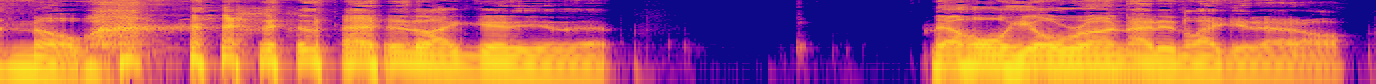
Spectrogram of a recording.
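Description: Low-voiced middle-aged man chatting, dry close sound. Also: lively intonation, slow pace, gravelly, long pauses, dry recording. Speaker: podcast co-host. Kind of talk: casual chat reviewing wrestling.

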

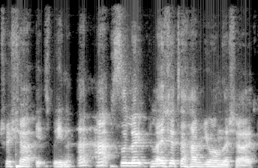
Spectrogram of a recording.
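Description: A man's voice: on the high side, moderate pace. A man hosting a podcast in casual conversation, with a wry, joking manner. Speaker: podcast host. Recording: echoey, reverberant room.

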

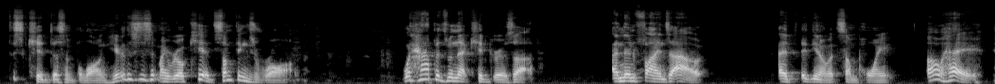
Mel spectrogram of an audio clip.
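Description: A man's voice: medium pitch, breathy edge. A man speaking informally as a writer on a podcast panel, explaining in an earnest, emphatic way.

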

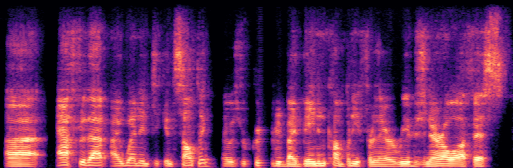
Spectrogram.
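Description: An American man, a startup co-founder, recounting his career in a relaxed, conversational interview manner. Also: deep voice, quick pace, highs cut off. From United States. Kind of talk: podcast interview.

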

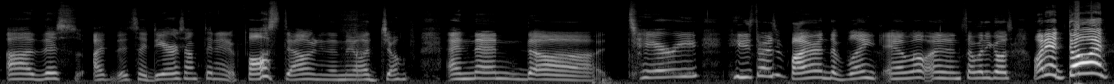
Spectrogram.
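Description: A woman co-hosting a casual movie chat, chiming in quickly and laughing easily. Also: high voice, pushed and bright, no room sound. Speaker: podcast co-host.

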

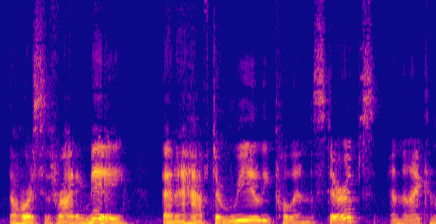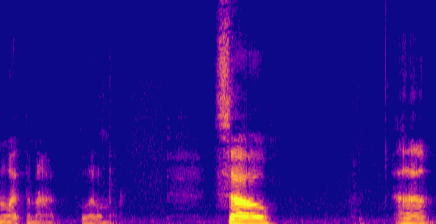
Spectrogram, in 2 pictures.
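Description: A man's voice: medium pitch, bright, forceful tone, breathy edge. A man giving an earnest, reflective Torah class, with many fillers and self-corrections.

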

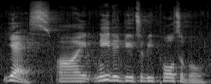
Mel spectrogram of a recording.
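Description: A woman playing a patient, wry adventurer in a sci-fi audio drama, dryly and gently correcting an AI companion. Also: sits low, very animated, moderate pace, background noise. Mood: matter-of-fact.

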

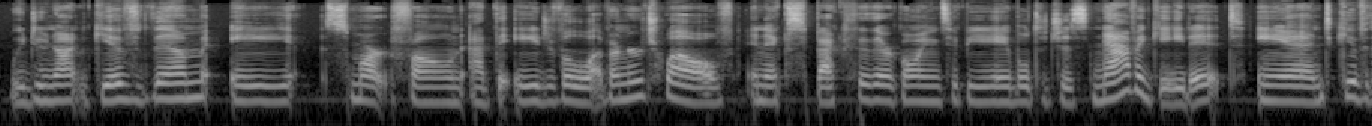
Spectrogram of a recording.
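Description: A podcast host, a woman whose voice sits a little low and comes out raspy from a sore throat. She talks in an earnest, emphatic way, pressing her points as she advises her listeners. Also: darkish tone. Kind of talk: solo podcast monologue.

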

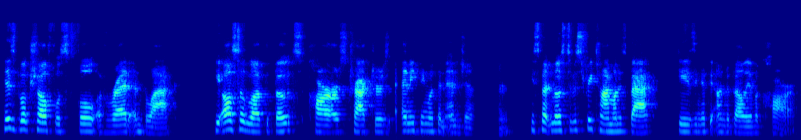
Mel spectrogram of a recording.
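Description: A woman reading bossy kid narrator from a novel, lowish voice, measured and declarative. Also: lo-fi sound, lightly acted. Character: bold, bossy girl narrator living in a submarine.

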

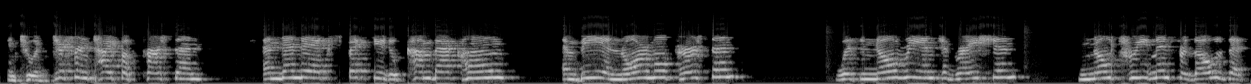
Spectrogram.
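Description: Woman, slow delivery, forceful bright tone, emphatic repetition, impassioned testimony. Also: high-pitched, dull audio. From United States. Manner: emphatic, repeats phrases for weight. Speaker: interview guest, wife of a deported veteran.

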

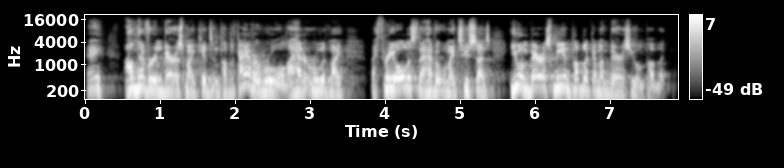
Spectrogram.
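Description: A middle-aged male pastor preaching a sermon emphatically, repeating his key phrases, his voice sometimes hoarse. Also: sits high, expressive, very fast.

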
